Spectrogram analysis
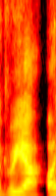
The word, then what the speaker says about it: griot: unique to Western a West West Africa the gri or jali is a professional Encompass many R the gri pronounced Grio has been refused as a historian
